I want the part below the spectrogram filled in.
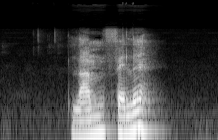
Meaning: nominative/accusative/genitive plural of Lammfell
- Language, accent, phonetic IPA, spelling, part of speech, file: German, Austria, [ˈlamˌfɛlə], Lammfelle, noun, De-at-Lammfelle.ogg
